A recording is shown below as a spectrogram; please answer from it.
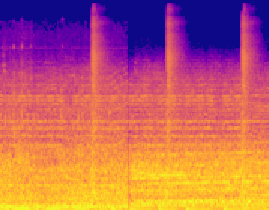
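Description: A Subaru Impreza rumbles past at a car meet, its loud engine droning steadily up close with a low, throaty tone and a few brief hissing bursts over the top.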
